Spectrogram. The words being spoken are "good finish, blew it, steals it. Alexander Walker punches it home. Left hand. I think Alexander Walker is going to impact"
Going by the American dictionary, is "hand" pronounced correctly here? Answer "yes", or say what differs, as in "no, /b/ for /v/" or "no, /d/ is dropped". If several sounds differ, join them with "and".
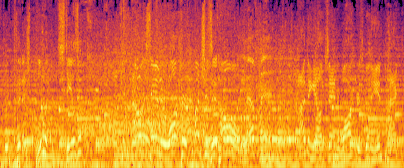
no, /d/ is dropped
